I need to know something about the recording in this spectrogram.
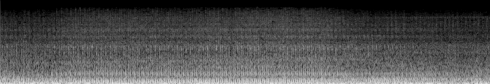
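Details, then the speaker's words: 1995 Honda Shadow 1100 V-twin with 22,000 miles, tuned up, started on a warm day without choke: steady, even low idle with no misses, knocks or ticks, running smooth and healthy. "and uh it runs pretty good"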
